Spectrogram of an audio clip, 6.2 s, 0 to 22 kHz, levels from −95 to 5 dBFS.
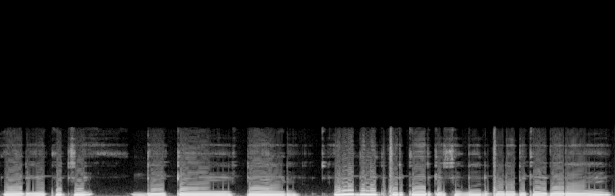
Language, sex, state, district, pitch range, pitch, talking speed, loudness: Hindi, male, Rajasthan, Bikaner, 165-185 Hz, 170 Hz, 145 wpm, -9 LUFS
